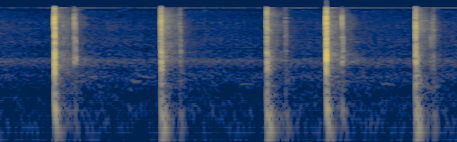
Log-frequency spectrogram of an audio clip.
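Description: Computer keyboard keys struck one at a time, about four or five keystrokes roughly half a second apart, as digits are typed into a field.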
